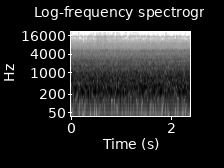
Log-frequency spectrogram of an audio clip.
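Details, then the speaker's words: Garage heater running at full heat with its front plate red hot, about 73 dB: a steady, even, deep low roar, maybe a bit louder than the previous heater but less annoying, with no pulsing or squeal; normal. "but like I said the sound it might be a little bit louder but it's a much deeper sound so it's nowhere near as annoying"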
